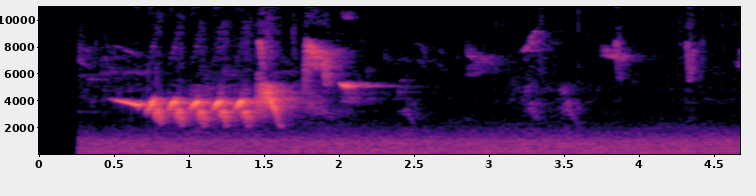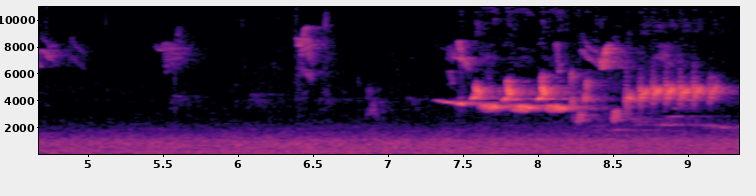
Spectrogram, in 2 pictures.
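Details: Eurasian nuthatch calling on 28 May 2017: a fast trill of about ten high, clear piping notes, then quiet with faint distant chirps, and a second quick run of piping notes near the end. Soft background hiss throughout.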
